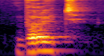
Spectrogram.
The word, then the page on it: fierce: American English; [fɪə(r)s]; RP; /fɪəs/; General American; /fɪɹs/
